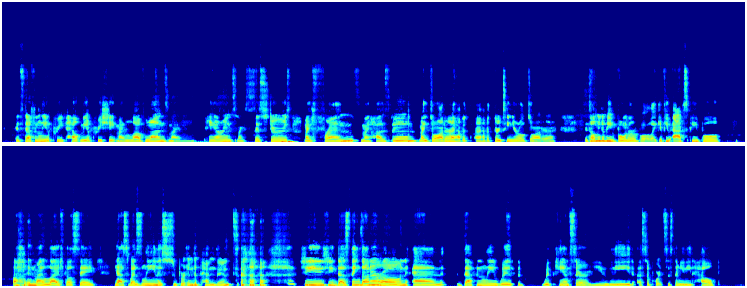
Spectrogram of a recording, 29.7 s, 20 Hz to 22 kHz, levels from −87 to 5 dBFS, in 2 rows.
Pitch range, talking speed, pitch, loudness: 160-215 Hz, 145 wpm, 180 Hz, -27 LUFS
